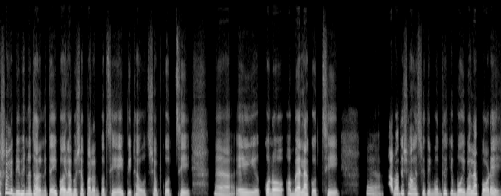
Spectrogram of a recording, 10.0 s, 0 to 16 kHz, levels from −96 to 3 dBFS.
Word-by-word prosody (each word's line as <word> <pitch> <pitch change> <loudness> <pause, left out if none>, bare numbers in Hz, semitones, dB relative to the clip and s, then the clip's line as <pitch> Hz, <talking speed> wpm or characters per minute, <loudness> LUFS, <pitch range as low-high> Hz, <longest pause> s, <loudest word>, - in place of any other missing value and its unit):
আসলে 290 +3 +1
বিভিন্ন 220 0 +3
ধরনের 175 -4 +2
তো - - 0
এই 220 - +4
পয়লা 190 0 +6
বৈশাখ 185 0 -1
পালন 175 -1 +1
করছি, 185 +2 -4
এই 200 - +1
পিঠা 190 +2 -3
উৎসব 175 +1 -6
করছি 170 0 -3 0.7
হ্যাঁ, 180 -6 -2 0.3
এই 190 0 +2 0.4
কোনো 200 -1 +4 0.4
মেলা 185 +1 +7
করছি 165 +1 -4 0.7
হ্যাঁ? 225 -6 -8 0.3
আমাদের 225 +4 -1
সংস্কৃতির 215 -2 -3
মধ্যে 200 +4 -3
কি - - -3
বইমেলা 205 +5 +3
পড়ে? 185 +3 +3
195 Hz, 150 wpm, -23 LUFS, 180-215 Hz, 0.7 s, মেলা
